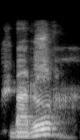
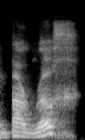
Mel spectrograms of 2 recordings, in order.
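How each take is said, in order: First: The R is a Spanish-style tapped R. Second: The R sounds like an English R. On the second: "the standard North American pronunciation is just like an R"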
